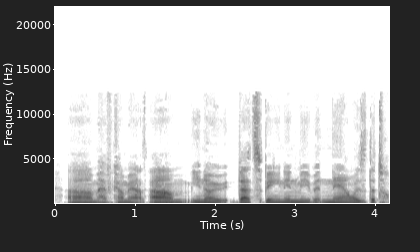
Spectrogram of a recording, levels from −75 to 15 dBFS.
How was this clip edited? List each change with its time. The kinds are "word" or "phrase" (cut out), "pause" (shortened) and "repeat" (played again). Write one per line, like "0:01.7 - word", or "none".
0:01.1 - word
0:02.6 - word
